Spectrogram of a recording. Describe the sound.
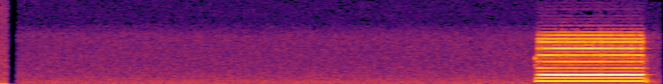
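Phone ringing tone heard while calling a seller: steady faint line hiss for about four seconds, then one loud, buzzy, harmonically rich tone that lasts just under a second at the end.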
